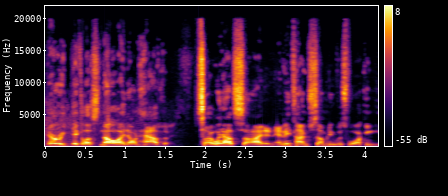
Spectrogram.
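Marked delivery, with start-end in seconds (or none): 0.0-1.6 high, loud scornful refusal; imitated irritated dismissal. Shop owner refusing Pink Panther films, imitated scorn. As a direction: brush off the request in mock outrage.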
